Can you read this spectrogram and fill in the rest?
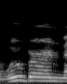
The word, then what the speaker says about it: Woburn: A neighboring town over, Woburn, Mass. – Woburn, right. Yeah. And now most, spell it, W-O-B-U-R-N, right? – Right, yep.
